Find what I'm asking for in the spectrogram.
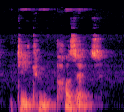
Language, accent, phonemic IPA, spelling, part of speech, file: English, Southern England, /diːˈkɒmpəzɪt/, decomposite, adjective / noun, LL-Q1860 (eng)-decomposite.wav
- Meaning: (adjective) 1. Compounded more than once; compounded with things already composite 2. decompound; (noun) Anything decompounded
